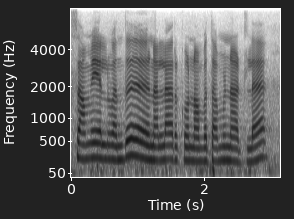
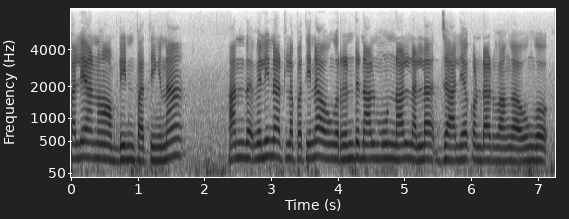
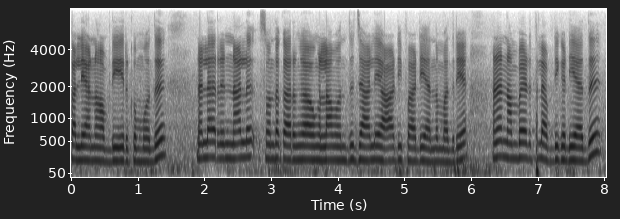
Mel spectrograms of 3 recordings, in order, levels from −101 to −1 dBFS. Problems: none marked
